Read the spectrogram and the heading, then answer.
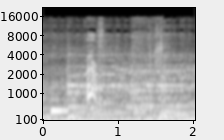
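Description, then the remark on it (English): A brief, bright dog bark from the video game Pet Party rings out over a steady electronic music backdrop, followed by a fainter yip, both fairly loud. “I don't have a dog, but this is the sound from the game, okay?”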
